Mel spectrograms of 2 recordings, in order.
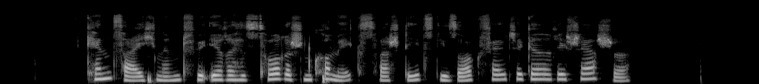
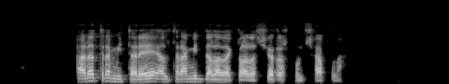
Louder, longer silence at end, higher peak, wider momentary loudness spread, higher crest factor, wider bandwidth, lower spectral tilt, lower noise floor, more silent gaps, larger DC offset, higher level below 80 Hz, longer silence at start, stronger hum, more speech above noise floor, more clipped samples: second, -25 LUFS vs -18 LUFS; first, 1.3 s vs 1.1 s; second, -8 dBFS vs -2 dBFS; about the same, 6 LU vs 8 LU; about the same, 18 dB vs 18 dB; first, 11.5 kHz vs 7.2 kHz; second, -4.5 dB/octave vs -6 dB/octave; about the same, -81 dBFS vs -78 dBFS; neither; neither; second, -74 dBFS vs -64 dBFS; about the same, 0.85 s vs 0.75 s; neither; second, 56 dB vs 60 dB; neither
